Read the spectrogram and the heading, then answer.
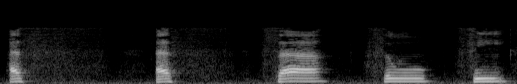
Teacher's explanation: حرف يخرج من طرف اللسان ومن أطراف الثنايا العليا. هذه أطراف الثنايا العليا وهذا طرف اللسان، نضع الطرف على الطرف هكذا، فهذا مخرج الثاء. · هذه الثاء لو لاحظتم يتدفق معها هواء، فهي حرف مهموس لأنها من حروف سكت فحسه شخص، وهي حرف رخو يعني يجري معه الصوت، أس قابلة للمط.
